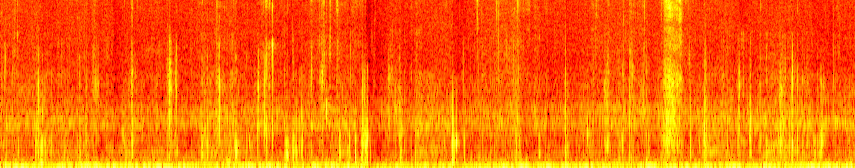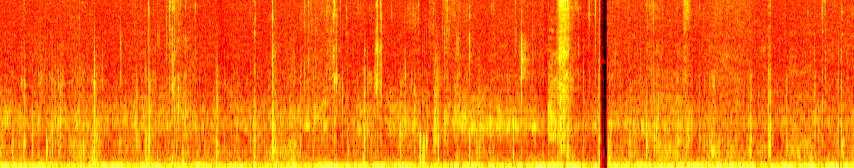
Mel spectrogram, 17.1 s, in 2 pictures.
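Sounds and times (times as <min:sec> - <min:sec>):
airy slurp: 0:00.0 - 0:17.0
wet chewing with mouth clicks: 0:00.0 - 0:17.0.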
